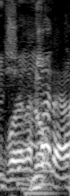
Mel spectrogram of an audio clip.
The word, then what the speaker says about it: Guadalajara: Bueno, Guadalajara lo pronuncia bien, Guadalajara.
